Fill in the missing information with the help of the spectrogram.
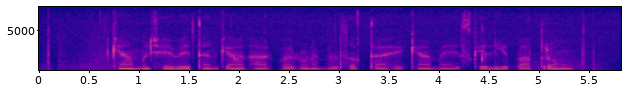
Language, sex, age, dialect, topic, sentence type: Hindi, female, 25-30, Garhwali, banking, question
